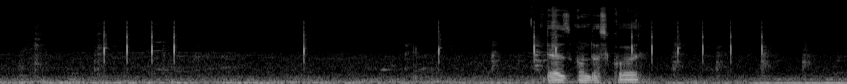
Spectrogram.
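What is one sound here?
Phone keyboard keys click as letters are typed.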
